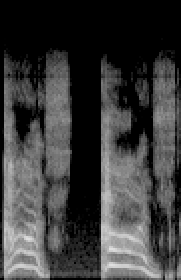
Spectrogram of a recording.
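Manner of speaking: high, loud screamed wake-up call; screaming. A narrator's reading. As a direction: scream her name to wake her. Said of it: "Riku came screaming".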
